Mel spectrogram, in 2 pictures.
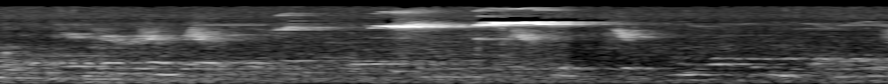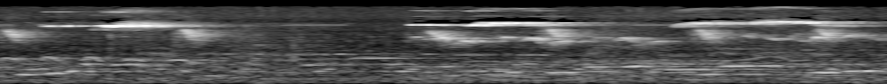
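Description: Wild birds chirping and calling: short high chirps repeat every second or so, with fainter lower whistled notes underneath.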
